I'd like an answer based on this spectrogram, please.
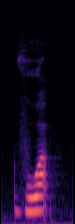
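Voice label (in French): "voie", French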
